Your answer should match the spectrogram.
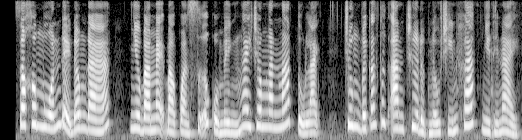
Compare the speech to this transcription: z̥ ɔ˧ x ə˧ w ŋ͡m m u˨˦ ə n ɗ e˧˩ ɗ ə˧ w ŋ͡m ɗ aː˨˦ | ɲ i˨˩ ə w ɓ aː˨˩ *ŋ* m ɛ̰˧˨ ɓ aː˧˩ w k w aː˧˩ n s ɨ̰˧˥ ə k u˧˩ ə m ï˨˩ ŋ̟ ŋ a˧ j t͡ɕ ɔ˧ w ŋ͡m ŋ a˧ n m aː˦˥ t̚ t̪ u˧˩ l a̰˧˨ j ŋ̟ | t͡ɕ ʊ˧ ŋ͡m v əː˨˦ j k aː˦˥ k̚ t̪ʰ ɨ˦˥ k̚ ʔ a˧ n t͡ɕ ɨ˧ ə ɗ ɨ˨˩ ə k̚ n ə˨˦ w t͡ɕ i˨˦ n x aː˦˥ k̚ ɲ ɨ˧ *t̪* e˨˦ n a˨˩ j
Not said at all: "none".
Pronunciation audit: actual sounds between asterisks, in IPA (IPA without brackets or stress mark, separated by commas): none, t̪ʰ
